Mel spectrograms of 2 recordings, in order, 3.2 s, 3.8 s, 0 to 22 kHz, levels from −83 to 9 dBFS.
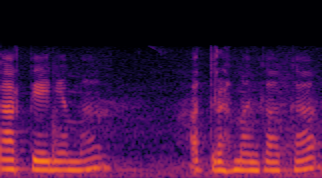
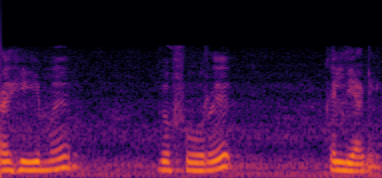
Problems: background sounds at intervals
